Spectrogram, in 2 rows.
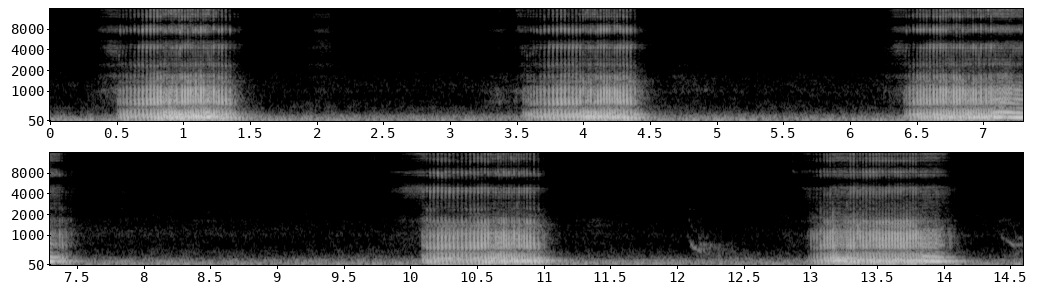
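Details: Dog snoring with sleep apnea, on heart medication, on a hot 32°C day without air conditioning: loud rough snores on each inhalation, about 20 per minute, with quiet gaps between.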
